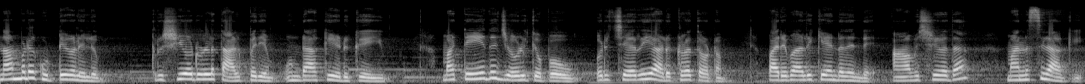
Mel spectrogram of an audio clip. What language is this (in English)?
Malayalam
